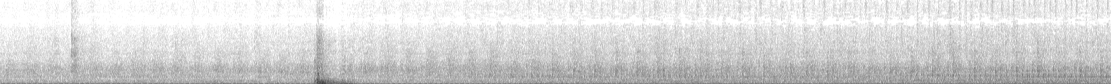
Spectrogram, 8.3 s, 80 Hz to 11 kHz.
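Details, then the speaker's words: Engine with hydraulic lifter knock, loud when cold and faint when hot, restarted cooled to about 30-40 °C after lifter cleaning: fairly smooth idle with faint quick tick at engine speed, possibly one lifter still needing replacement. "Значит, какой-то стук ещё остался небольшой. Ну, походу, какой-то один надо будет менять."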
